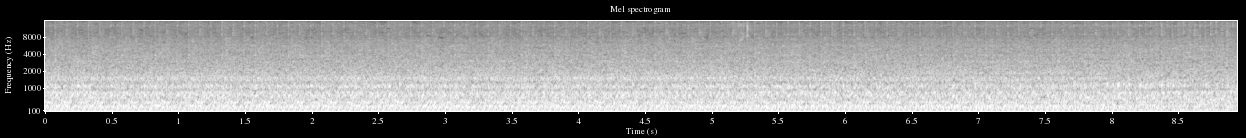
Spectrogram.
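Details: 1965 Gardner 6LXB 180 six-cylinder marine diesel, out of its boat on a temporary cooling system, first test run after restoration following failure at 80 hours: deep, steady thump at about four beats a second, no misses or knocks; healthy idle.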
